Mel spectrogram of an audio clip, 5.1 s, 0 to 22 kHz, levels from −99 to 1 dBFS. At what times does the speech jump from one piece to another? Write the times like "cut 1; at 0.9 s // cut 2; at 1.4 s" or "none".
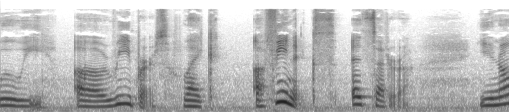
none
